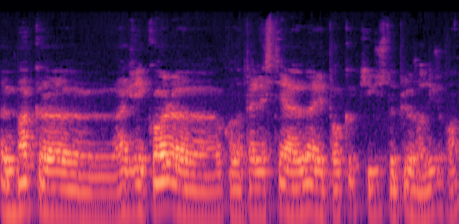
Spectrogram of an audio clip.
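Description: The man's voice is fairly low, and he takes his time at a fairly slow pace. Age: 30s. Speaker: livestock farmer. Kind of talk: interview. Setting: farm. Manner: hesitant, many fillers.

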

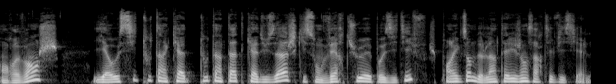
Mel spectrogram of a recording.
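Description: Recorded very cleanly against silence with a dry, close sound and no echo, a man talks very fast at medium pitch. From rural France. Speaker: entrepreneur and researcher. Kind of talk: interview conversation. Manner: halting, with repetitions.

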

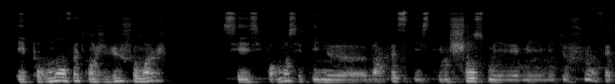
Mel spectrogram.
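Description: Somewhat breathy and dark, mellow in tone, a man talks at medium pitch with lively intonation. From Marseille, southern France. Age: 20s. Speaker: entrepreneur. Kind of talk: casual interview. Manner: halting, many fillers.

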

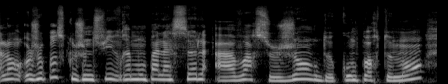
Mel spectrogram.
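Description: The pace is fairly slow, the pitch shows ordinary variation, and the sound is dry and close with no echo. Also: woman. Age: 20s. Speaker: podcast host, freelance web designer. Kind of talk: solo podcast monologue. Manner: casual, conversational with hesitations.

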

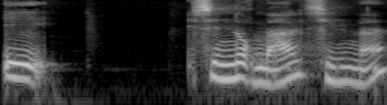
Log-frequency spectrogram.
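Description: The woman's tone is dark and mellow, with medium pitch and fairly even intonation. She talks at a very slow pace in a very clean recording with a silent background. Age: 70s. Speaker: foster mother. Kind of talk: testimony. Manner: halting.

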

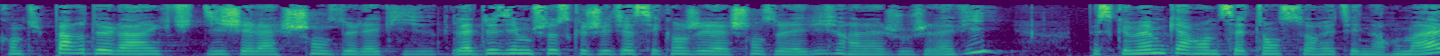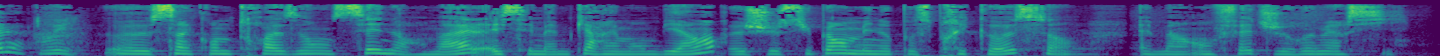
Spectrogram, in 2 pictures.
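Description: At a fairly quick pace, a woman talks in an unremarkable speaking voice, medium in pitch with fairly even intonation. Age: 50s. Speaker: author and menopause awareness account creator. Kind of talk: testimony.

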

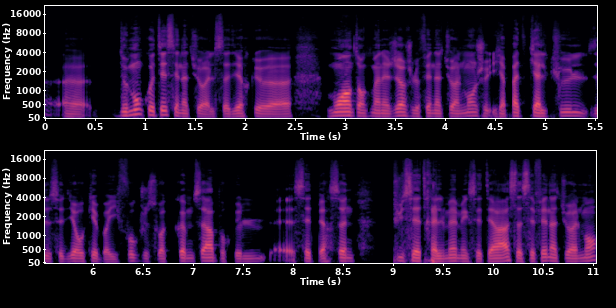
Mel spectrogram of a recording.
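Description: At a very fast pace, a man speaks in a fairly low pitch with fairly even intonation, the sound dry and close with no echo. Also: very clean recording, silent background. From France. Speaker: recruitment manager. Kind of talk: interview. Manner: halting, many repetitions.

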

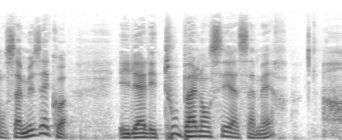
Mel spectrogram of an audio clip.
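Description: A man talks fairly quickly in a very clean recording with a silent background. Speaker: studio technician and co-producer. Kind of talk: casual radio chat.

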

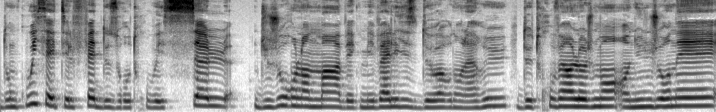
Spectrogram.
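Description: With an unremarkable speaking voice, a woman at a fairly high pitch speaks at a moderate pace with fairly even intonation, in a very clean recording with a silent background. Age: 20s. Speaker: podcaster. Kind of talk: personal monologue.

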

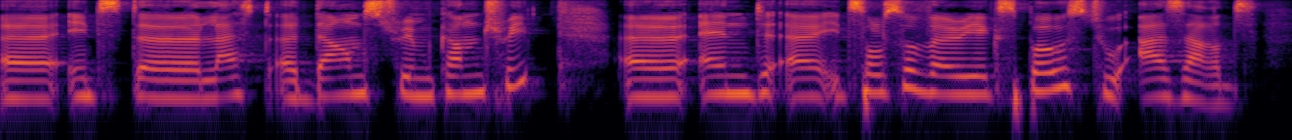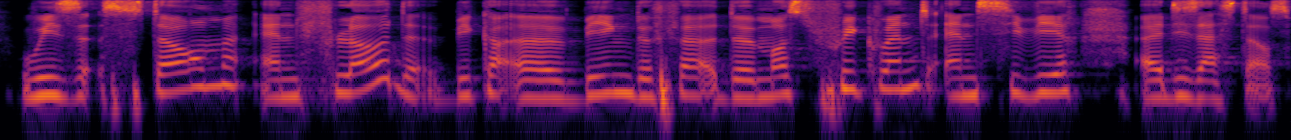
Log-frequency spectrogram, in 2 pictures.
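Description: A woman's medium-pitched voice with a French accent, very slow and very even in loudness, with ordinary pitch variation. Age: 30s. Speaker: UN climate and circular economy officer. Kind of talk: interview.

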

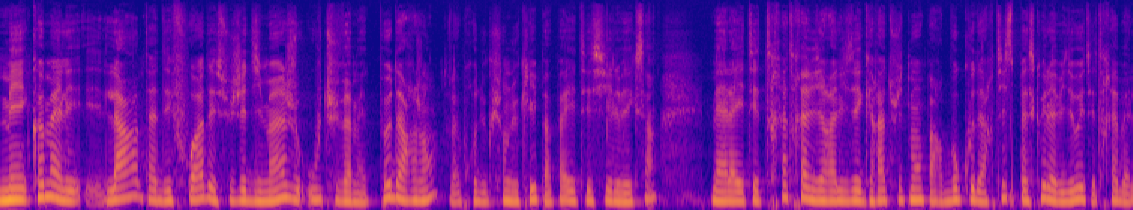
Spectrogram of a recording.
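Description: A woman talks at a very fast pace with fairly even intonation. Her pitch is fairly low. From Lebanon, raised in Paris from childhood. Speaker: marketing and communication director. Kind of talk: podcast interview.

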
